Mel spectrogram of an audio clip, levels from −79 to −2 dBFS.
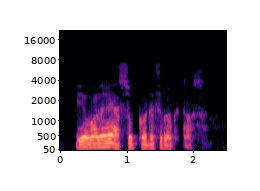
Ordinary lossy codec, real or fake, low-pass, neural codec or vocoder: MP3, 48 kbps; fake; 7.2 kHz; codec, 16 kHz, 4 kbps, FreqCodec, smaller model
